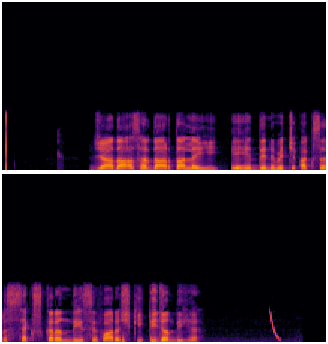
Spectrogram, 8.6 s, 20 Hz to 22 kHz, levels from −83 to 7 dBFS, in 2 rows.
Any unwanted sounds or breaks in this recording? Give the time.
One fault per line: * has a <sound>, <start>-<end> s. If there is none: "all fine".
* has a chirp, 7.9-8.1 s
